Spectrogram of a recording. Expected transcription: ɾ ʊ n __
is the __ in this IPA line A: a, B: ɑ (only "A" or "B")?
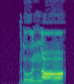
B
